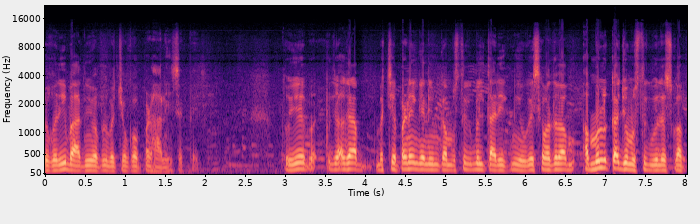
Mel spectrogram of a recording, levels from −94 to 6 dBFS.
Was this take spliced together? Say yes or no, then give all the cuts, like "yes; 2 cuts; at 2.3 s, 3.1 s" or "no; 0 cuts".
no; 0 cuts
